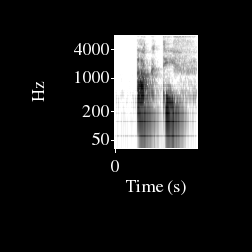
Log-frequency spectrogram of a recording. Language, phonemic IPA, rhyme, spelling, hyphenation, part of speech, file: Dutch, /ɑkˈtif/, -if, actief, ac‧tief, adjective / noun, Nl-actief.ogg
- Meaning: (adjective) active; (noun) active voice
